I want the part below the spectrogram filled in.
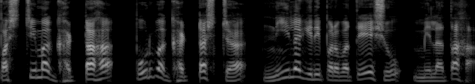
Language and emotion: Sanskrit, neutral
